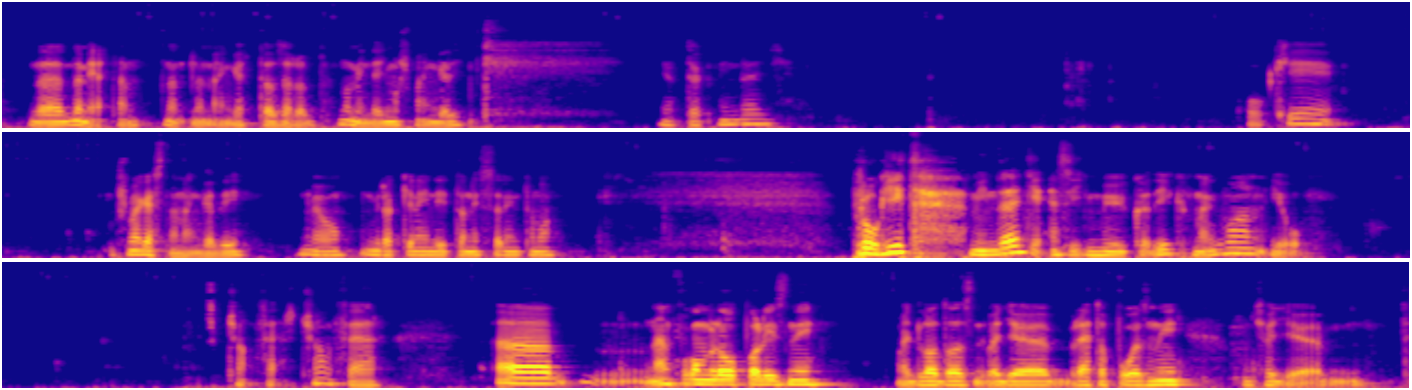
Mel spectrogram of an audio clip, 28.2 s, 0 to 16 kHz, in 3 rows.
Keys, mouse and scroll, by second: 2.9 scroll up 1, 4.0 click, 4.4 scroll up 1, 6.1 click, 7.2 F4, 8.0 click, 8.7 ctrl+click, 9.3 click, 11.2 scroll down 1, 12.1-13.1 alt+middle drag, 13.5 click, 13.8 alt+q, 14.2-15.7 alt+middle drag, 15.8 F4, 17.3 click, 18.4-18.9 scroll up 1, 19.4 click, 19.7 ctrl+click, 21.8 click, 22.9 alt+middle click, 24.6 click, 26.6 middle click, 26.8 scroll down 1, 27.1-28.1 alt+middle drag.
